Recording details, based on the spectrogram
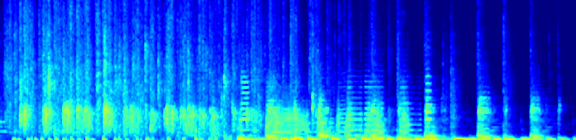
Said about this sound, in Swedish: Tusen tack tjejer, en applåd för dem.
